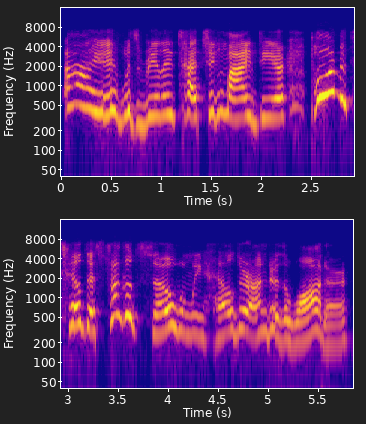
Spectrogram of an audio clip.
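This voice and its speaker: A woman's voice: sits high, animated, moderate pace, a bit bright, no echo, lo-fi sound. A woman playing a gloating, sweetly cruel lady murderess in an old-time radio mystery, cooing mock sympathy at her victim.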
